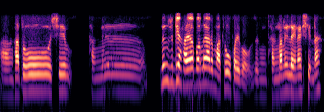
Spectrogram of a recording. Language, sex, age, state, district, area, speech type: Bodo, male, 18-30, Assam, Chirang, rural, conversation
